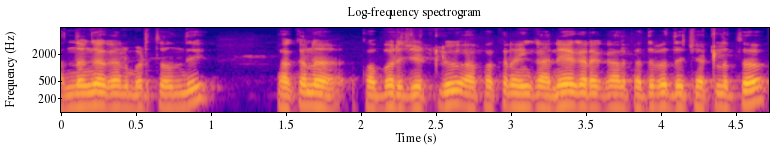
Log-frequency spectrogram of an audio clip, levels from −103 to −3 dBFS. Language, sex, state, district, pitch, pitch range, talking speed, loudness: Telugu, male, Andhra Pradesh, Krishna, 130 Hz, 125-135 Hz, 165 wpm, -25 LUFS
